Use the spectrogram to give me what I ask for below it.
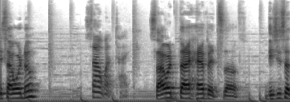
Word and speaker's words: Sauerteig: Sauerteig.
